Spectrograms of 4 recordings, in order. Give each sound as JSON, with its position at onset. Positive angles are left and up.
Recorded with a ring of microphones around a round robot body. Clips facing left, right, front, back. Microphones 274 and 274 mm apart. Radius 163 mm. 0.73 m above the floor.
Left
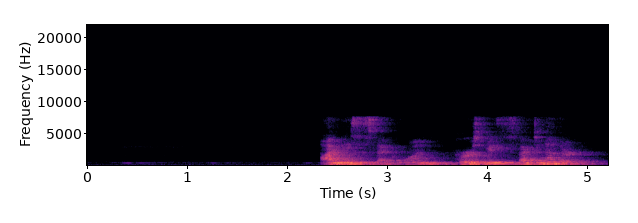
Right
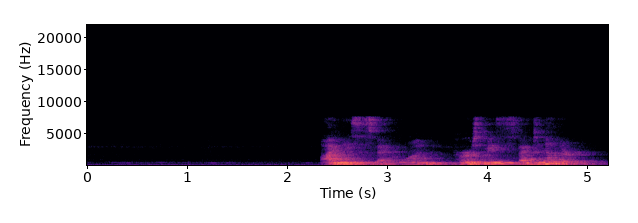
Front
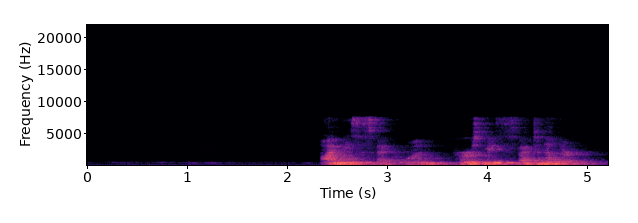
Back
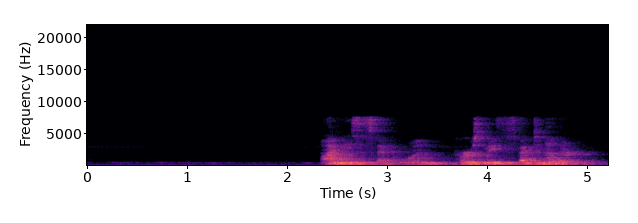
{"t": 2.3, "sound": "a woman speaking", "azimuth_deg": 60, "distance_m": 0.9}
